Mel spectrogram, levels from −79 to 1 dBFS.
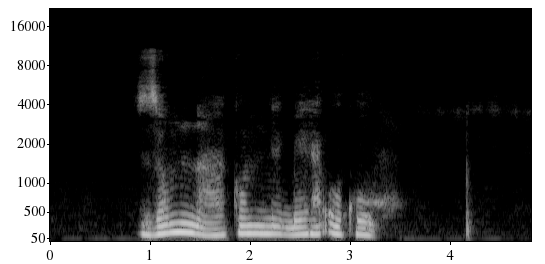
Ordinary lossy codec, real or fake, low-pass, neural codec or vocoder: AAC, 48 kbps; fake; 10.8 kHz; codec, 44.1 kHz, 2.6 kbps, DAC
